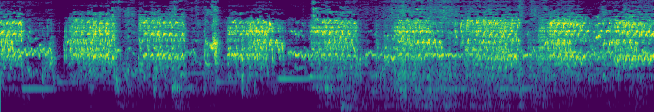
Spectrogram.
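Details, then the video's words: Budgerigars chattering, a sound meant to stimulate breeding: dense warbling blocks of buzzy, rasping notes in rapid bursts with short gaps, plus thin whistles and occasional clicks. "Muhabbet Kuşu Kızıştırma Çiftleştirme Sesi"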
